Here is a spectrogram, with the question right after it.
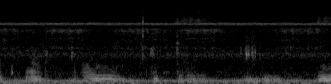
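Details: Dog making a loud noise while scratching his back, a series of brief wavering moans, the clearest near the start and at the very end, with a constant low hum behind.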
